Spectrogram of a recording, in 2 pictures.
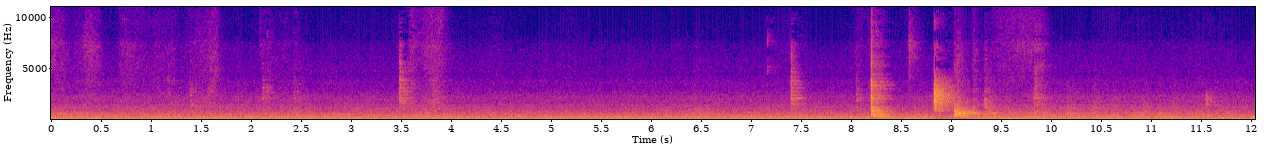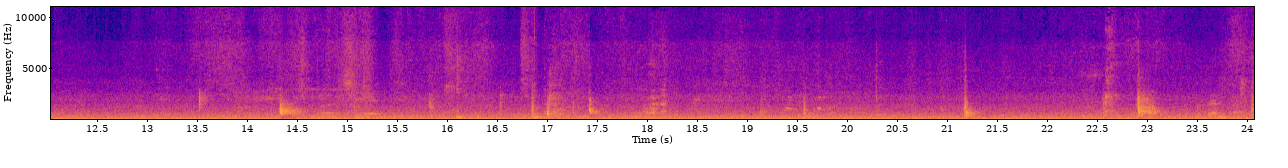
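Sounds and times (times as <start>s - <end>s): low room hum: 0.0s - 24.0s
pool balls clicking: 7.2s - 12.0s, 22.5s - 23.2s
cue striking ball: 8.1s - 9.5s.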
